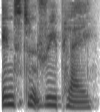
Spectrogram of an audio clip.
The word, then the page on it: instant replay: British English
